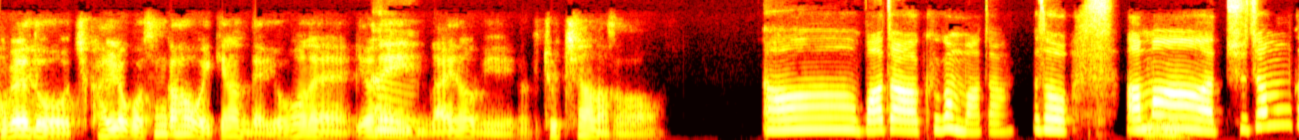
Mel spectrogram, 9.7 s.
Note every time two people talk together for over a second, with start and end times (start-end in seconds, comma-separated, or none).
none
